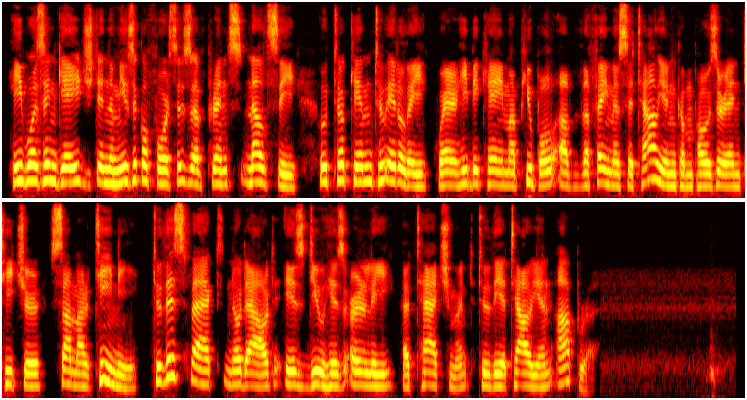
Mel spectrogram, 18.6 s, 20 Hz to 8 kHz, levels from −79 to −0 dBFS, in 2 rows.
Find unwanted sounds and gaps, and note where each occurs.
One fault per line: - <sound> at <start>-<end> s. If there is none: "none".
- whoosh at 18.0-18.3 s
